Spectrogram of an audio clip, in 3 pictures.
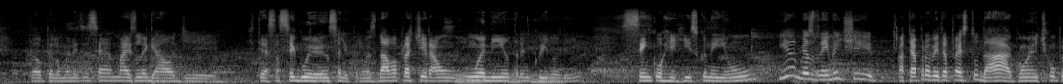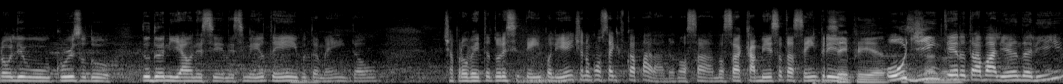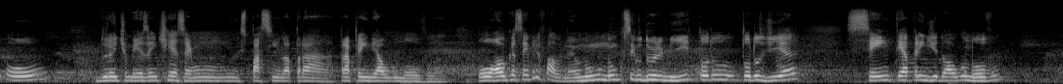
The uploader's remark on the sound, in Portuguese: gravamos um especial diretamente do DEX - Desconferência de Design da Mergo.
